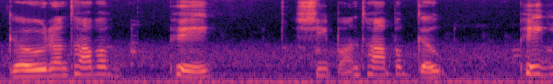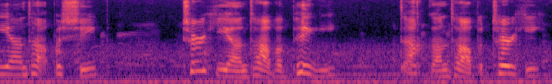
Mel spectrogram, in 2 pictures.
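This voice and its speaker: A woman reading a children's storybook aloud, expressively and with dramatic pauses. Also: mid-range voice, slight background noise. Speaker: school media specialist reading aloud.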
